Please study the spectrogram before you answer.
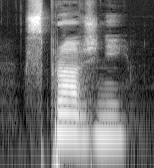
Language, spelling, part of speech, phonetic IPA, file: Ukrainian, справжній, adjective, [ˈsprau̯ʒnʲii̯], Uk-справжній.ogg
- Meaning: real, genuine, authentic, actual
